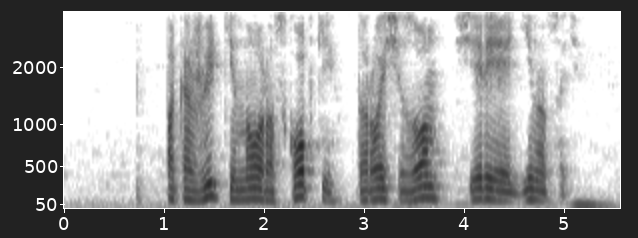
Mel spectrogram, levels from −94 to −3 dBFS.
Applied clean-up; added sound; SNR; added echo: classical method log-MMSE.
